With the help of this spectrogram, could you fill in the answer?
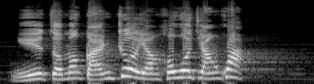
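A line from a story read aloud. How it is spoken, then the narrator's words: Shout. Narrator (Chinese): 他喊道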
